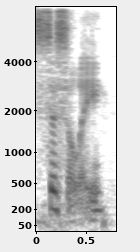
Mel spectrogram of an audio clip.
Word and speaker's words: Cicely: moves to the ranch because so her name is I always say it wrong in my brain, but it's Cicely.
